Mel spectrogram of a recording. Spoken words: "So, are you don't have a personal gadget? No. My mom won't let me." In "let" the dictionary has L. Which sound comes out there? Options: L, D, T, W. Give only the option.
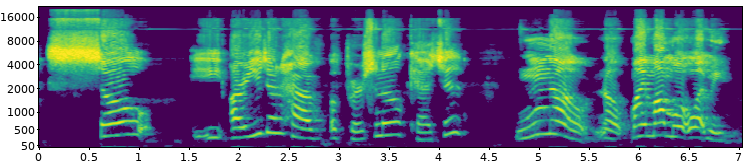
L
